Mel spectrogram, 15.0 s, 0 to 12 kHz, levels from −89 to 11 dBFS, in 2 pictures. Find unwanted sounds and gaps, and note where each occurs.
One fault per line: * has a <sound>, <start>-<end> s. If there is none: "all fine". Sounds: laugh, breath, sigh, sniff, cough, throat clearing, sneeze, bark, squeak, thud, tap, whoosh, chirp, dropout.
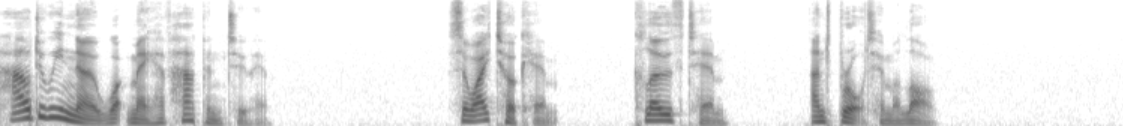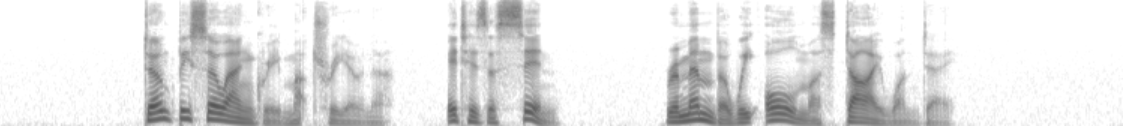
all fine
